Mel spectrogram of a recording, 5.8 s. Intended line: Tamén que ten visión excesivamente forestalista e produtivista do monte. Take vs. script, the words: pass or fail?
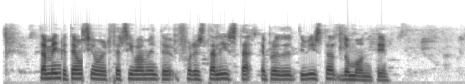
pass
